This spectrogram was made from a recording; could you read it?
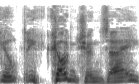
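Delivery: high, wheezing voice, squeezed out between breaths. Narrator reading Filch's taunt to Harry, Filch wheezing. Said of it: "he wheezed".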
